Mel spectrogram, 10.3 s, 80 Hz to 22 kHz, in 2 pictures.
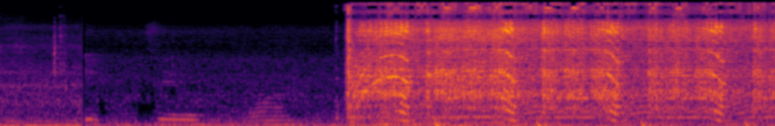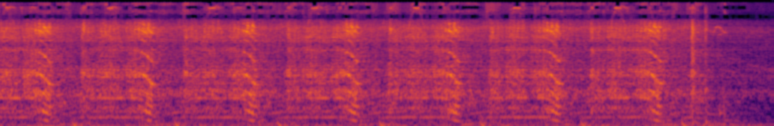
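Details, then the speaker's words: Honda EM1 compression test at about ten cranks per cylinder; readings reached 210–220 psi, though the tester was found faulty and read low. Starter turns at a steady pace with evenly spaced compression pulses and no lagging cylinder; even, healthy compression. "yes I had my neighbor right now hold the camera for me um to see the readings and yeah I went up to 210 220 even"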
